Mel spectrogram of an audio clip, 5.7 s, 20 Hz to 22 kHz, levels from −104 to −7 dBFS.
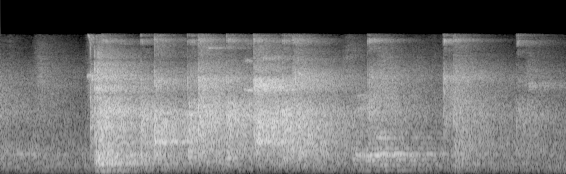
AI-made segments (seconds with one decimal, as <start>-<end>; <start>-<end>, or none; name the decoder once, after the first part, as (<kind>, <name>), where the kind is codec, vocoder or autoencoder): none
